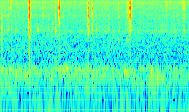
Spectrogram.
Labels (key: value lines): label: anthrophony, boat engine
recorder: HydroMoth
